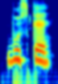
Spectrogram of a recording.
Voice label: "busque", spanish

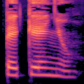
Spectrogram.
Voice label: "pequeno", spanish

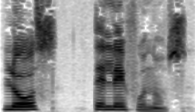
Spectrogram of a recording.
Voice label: "los telefonos", spanish

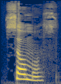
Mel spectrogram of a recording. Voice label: "Somos", spanish

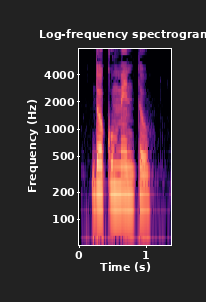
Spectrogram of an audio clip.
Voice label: "Documento", spanish

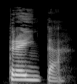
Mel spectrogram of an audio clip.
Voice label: "treinte", spanish

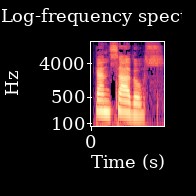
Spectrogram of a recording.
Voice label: "cansados", spanish

